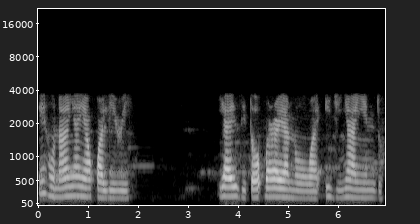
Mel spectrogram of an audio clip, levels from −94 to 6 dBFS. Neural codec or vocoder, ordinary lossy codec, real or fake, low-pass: none; none; real; 3.6 kHz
